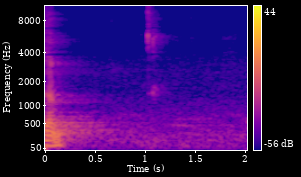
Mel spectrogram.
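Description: One short, faint click about a second in, during a pause in a man's speech, over quiet room tone.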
